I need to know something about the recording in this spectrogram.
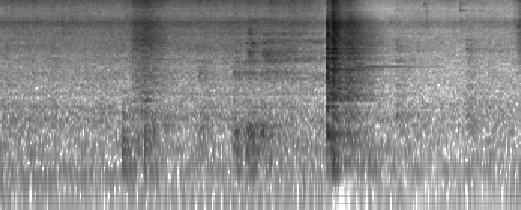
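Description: A stainless-steel lid being set onto a metal cooking pot: a couple of light metal knocks, then a louder clank with a short ring nearly three seconds in as the lid lands.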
